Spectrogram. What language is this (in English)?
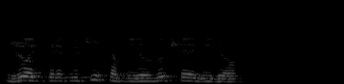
Russian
